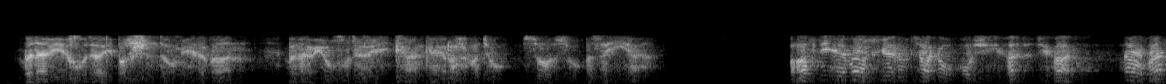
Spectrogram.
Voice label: Kurdish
